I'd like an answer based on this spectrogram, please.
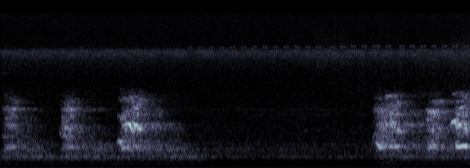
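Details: American Foxhounds chasing deer during a hunt: a few hoarse, ringing bays, then a short lull, then a fresh burst of loud, overlapping baying from the pack.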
